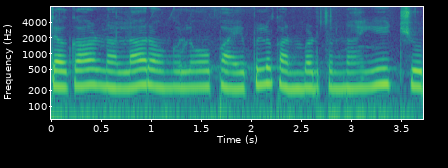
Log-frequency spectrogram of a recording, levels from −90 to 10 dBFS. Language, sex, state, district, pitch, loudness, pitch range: Telugu, female, Andhra Pradesh, Krishna, 235 Hz, -16 LUFS, 225-245 Hz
